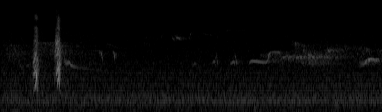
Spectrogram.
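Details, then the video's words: Two loud, harsh chacks open, followed by thin squeaky chirps and a rising, scratchy warble from a fieldfare, with light background hiss. "The song of the Fieldfare"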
